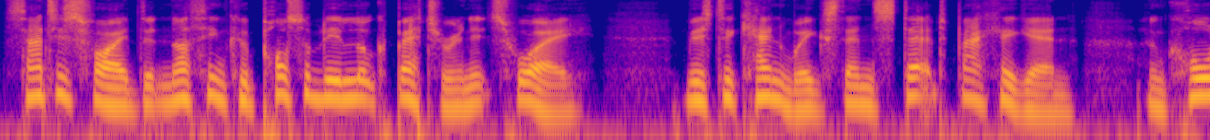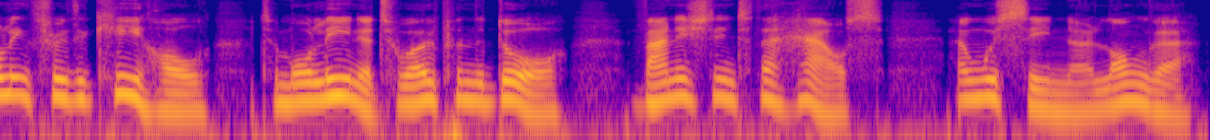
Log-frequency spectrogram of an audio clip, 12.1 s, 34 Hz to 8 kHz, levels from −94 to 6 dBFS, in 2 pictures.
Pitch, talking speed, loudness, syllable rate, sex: 145 Hz, 180 wpm, -19 LUFS, 5.4 syllables/s, male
